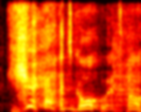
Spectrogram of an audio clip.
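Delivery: wife thrilled about the beach; gleeful yes. Retold or imitated. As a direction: jump at the chance. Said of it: "She's like".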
